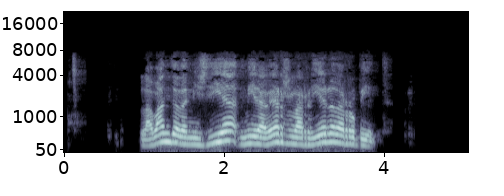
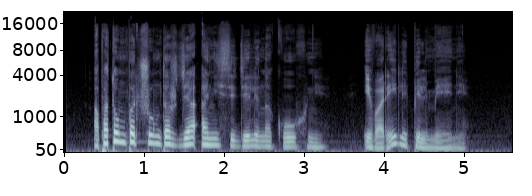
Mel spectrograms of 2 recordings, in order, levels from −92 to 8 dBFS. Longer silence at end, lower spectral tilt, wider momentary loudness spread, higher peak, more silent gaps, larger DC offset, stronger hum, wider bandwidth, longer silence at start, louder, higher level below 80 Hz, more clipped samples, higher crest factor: first, 1.2 s vs 0.6 s; about the same, -6.5 dB/octave vs -7 dB/octave; second, 9 LU vs 15 LU; about the same, -2 dBFS vs -2 dBFS; first, 0.28-0.53 s, 0.74-0.93 s vs none; neither; neither; second, 7.6 kHz vs 16 kHz; second, 0.1 s vs 0.35 s; first, -15 LUFS vs -21 LUFS; second, -58 dBFS vs -38 dBFS; neither; second, 14 dB vs 20 dB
